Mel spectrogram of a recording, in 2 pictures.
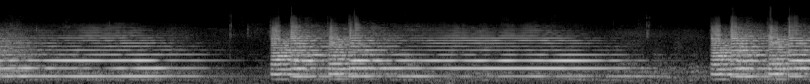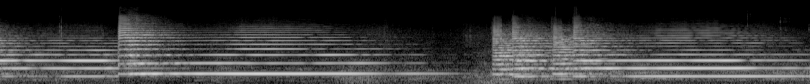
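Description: A bugle sounding a slow funeral call of long held notes, each lasting a few seconds with short breaks between, one note higher than the rest about halfway through.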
